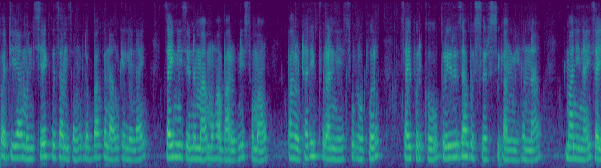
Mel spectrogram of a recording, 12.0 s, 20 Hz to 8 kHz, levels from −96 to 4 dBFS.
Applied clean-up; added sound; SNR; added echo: neural separator model SepFormer DNS4.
